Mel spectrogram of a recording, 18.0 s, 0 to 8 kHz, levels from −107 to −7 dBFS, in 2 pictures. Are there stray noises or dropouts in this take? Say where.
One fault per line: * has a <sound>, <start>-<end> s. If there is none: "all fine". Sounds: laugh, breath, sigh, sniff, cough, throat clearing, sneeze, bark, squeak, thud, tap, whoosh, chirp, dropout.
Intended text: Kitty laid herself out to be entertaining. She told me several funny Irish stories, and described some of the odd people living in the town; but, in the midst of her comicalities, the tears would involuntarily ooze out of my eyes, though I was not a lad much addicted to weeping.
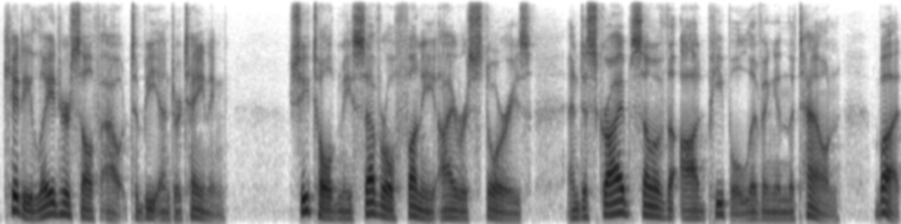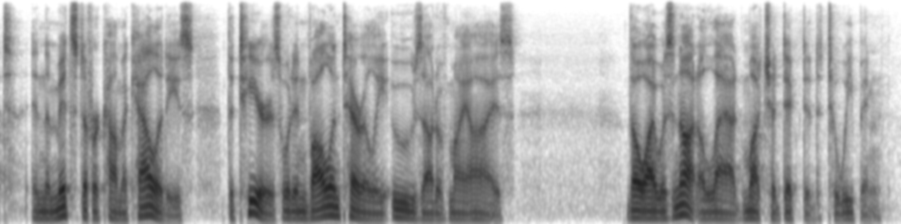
all fine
